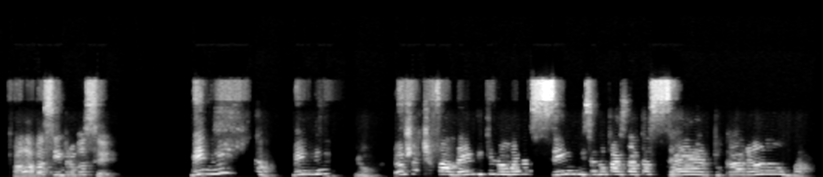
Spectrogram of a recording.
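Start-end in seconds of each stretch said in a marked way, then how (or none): 1.9-8.1 put-on high, sharp scolding of a child; higher, fast mock scolding parent. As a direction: scold like an impatient mother. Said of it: "Olha o tom de voz".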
